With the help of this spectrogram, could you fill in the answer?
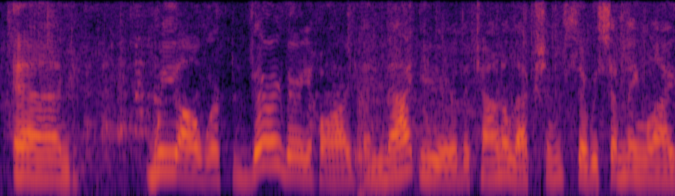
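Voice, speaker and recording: Someone with an American accent speaks at a moderate pace with ordinary pitch variation over noticeable background noise. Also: woman. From US Deep South. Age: 70s. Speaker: political activist. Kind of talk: personal testimony.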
